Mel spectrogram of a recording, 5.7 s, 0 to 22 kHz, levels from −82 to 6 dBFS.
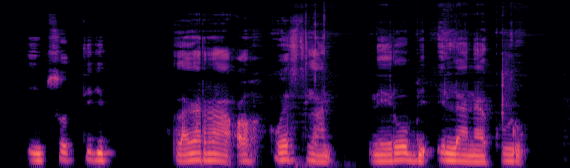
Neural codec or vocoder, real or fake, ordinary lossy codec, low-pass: none; real; none; none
